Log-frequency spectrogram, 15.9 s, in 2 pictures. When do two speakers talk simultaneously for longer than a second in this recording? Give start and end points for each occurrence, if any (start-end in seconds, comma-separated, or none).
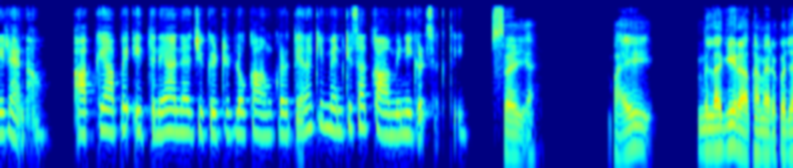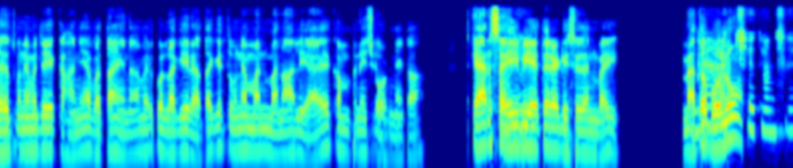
none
